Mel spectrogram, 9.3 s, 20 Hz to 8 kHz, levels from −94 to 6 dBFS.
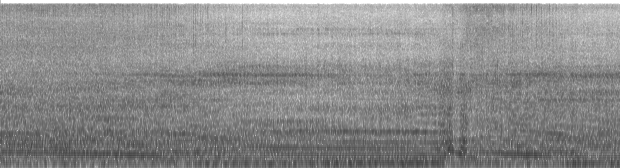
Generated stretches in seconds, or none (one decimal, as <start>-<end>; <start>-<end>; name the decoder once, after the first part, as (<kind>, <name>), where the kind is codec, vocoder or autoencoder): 6.2-7.5 (codec, SNAC)

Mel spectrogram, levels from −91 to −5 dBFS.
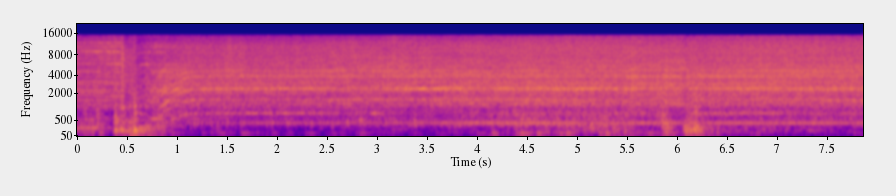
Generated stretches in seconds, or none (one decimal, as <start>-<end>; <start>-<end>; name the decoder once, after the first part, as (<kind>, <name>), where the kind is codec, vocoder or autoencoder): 2.5-4.3 (codec, SNAC); 5.5-6.1

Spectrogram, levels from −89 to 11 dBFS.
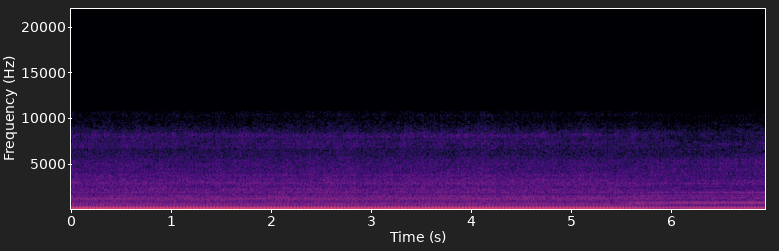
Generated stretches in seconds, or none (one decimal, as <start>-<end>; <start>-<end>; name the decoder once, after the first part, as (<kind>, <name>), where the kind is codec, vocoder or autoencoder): none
